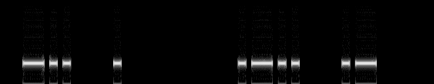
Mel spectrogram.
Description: Morse code, heard as a keyed tone, about 18 wpm, spaced as for 12 wpm, 1000 Hz. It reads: DE LA
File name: qotdfiles / 12wpm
